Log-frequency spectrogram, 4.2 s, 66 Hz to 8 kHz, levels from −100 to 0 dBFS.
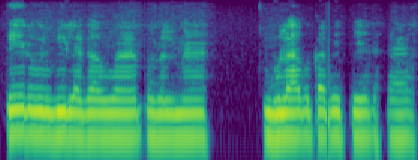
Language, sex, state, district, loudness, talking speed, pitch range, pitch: Hindi, male, Bihar, Madhepura, -19 LUFS, 170 wpm, 135-140 Hz, 135 Hz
